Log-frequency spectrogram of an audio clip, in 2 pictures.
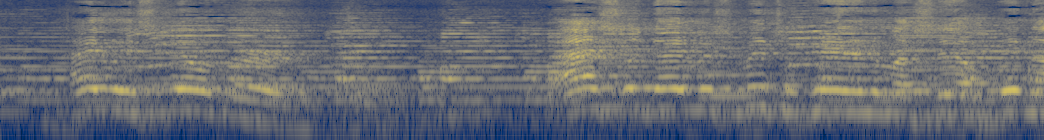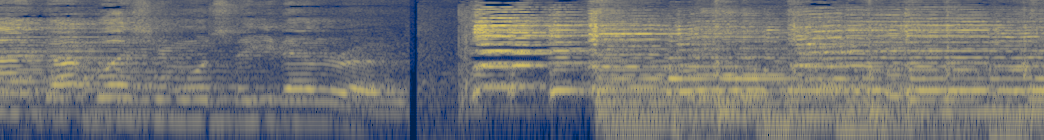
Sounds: guitar, musical instrument, music, speech, banjo

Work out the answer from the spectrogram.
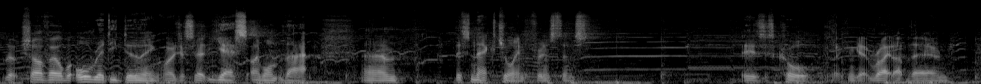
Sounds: plucked string instrument, guitar, speech, musical instrument, electric guitar, music

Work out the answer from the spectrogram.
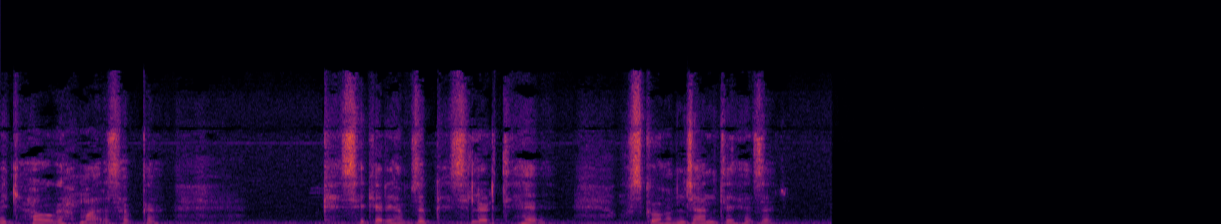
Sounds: speech

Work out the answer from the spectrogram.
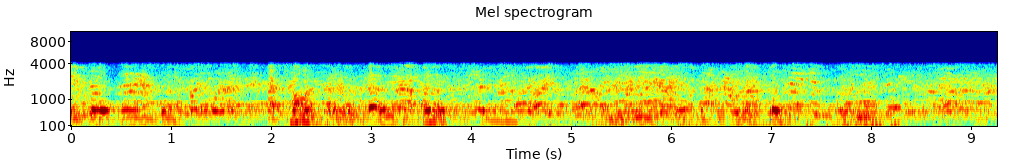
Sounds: speech

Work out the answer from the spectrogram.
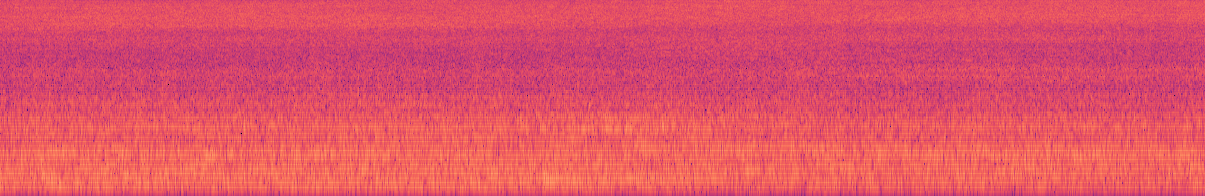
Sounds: inside a large room or hall

